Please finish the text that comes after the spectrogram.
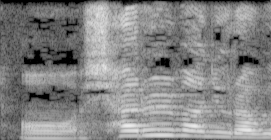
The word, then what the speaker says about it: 샤를마뉴: 이거는 이제 발음하기 나름인데 어느 지역마다 카롤루스라고 읽기도 하고 샤를마뉴라고 읽기도 하고 그냥 읽기 방법의 차이예요.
